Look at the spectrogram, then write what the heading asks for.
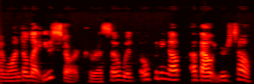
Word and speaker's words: Charissa: Yes, Charissa with a hard C.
